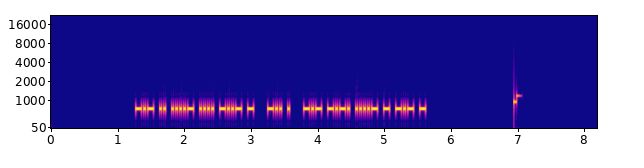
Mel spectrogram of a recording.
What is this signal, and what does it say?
Morse code, heard as a keyed tone, about 40 wpm, 700 Hz. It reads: KI4HXT DE KC4TKT
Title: USA Callsign DE Callsign - 6 Characters - 40wpm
